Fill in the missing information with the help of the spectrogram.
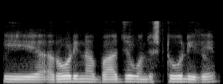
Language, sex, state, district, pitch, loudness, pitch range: Kannada, male, Karnataka, Koppal, 125 Hz, -15 LUFS, 120-130 Hz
